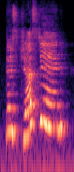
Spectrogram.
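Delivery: slow, high, drawn-out announcer; stretched-out broadcast opener; radio bulletin. A narrator's reading. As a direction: announce breaking news into a microphone. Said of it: "said the mayor into the microphone".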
